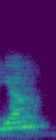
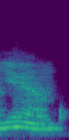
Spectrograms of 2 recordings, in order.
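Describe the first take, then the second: First: The vowel sounds like the one in cup. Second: The vowel sounds like the one in cat. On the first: The speaker calls it right. "but yum" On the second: The speaker calls it wrong. "not yam"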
